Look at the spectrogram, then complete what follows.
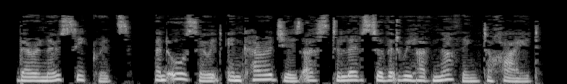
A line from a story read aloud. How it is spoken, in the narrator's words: smiled as kindly as he replied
